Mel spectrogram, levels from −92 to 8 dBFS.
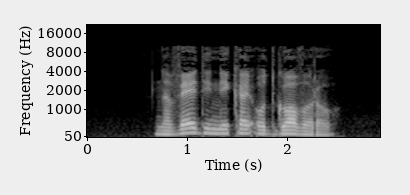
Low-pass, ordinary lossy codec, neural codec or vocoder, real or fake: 9.9 kHz; MP3, 48 kbps; none; real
